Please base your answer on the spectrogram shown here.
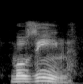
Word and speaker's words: Mosin: a mine Nagant a Mosen Nagant Mosen isn't that Mosen Mosin yes if you're doing it properly but I don't so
